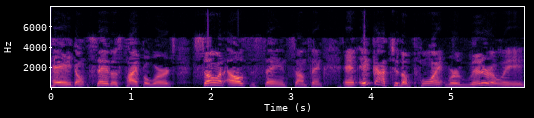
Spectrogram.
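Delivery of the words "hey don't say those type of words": usual speaking voice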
